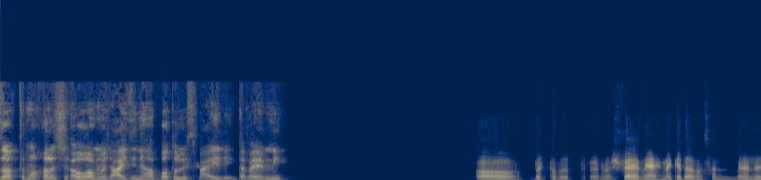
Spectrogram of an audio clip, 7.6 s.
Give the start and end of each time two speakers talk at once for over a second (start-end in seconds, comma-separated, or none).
none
